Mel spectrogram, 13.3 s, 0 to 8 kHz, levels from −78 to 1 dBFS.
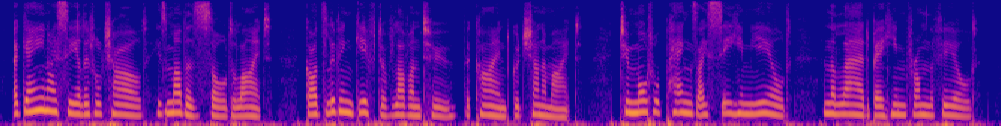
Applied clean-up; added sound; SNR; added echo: none; none; none; none.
